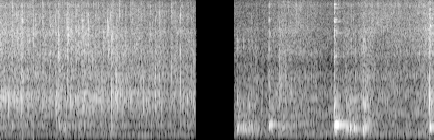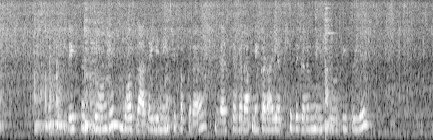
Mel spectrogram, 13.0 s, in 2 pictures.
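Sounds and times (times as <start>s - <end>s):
food sizzling in oil: 0.0s - 13.0s
metal spatula scraping pan: 3.5s - 5.7s, 6.3s - 12.5s.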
